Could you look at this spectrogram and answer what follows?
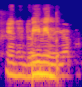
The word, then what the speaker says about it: anhedonia: She goes on to say, when people are under a long period of chronic, unpredictable stress, they develop behavioral anhedonia. I don't know if I'm saying that correctly. – Anhedonia, meaning the loss of the ability to take pleasure in their activities.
